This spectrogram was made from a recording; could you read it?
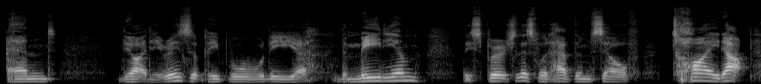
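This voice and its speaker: A man, a croaky and husky voice, hosting a solo podcast and telling history in a chatty, explanatory way. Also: mid-range voice. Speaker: podcast host and escape artist.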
